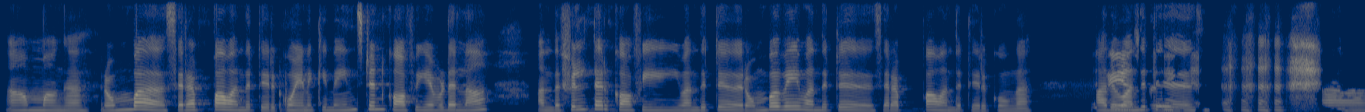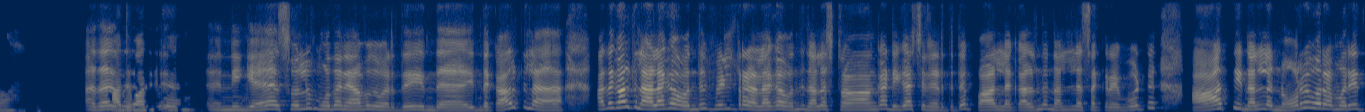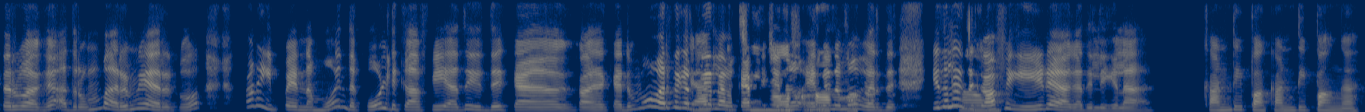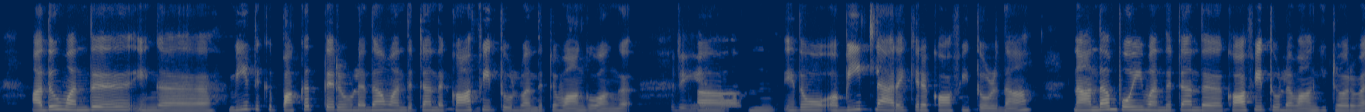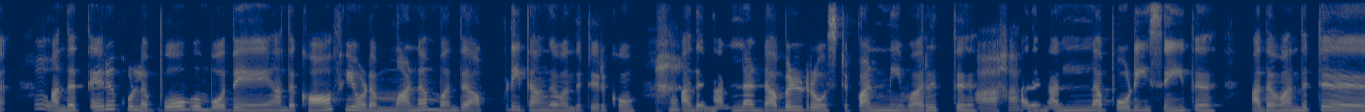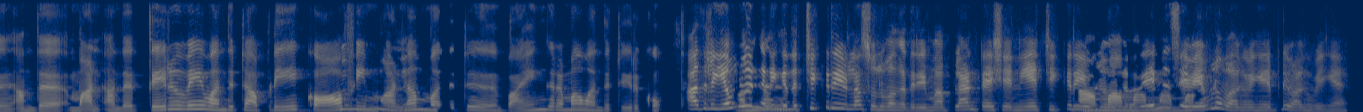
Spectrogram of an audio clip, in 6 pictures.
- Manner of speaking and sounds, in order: tapping; in English: "இன்ஸ்டன்ட் காஃபிய"; in English: "ஃபில்டர் காஃபி"; other background noise; laugh; drawn out: "அ"; in English: "ஃபில்டர்"; in English: "கோல்டு காஃபி"; in English: "கேப்புச்சினோ"; in English: "கேப்பச்சினோ"; laughing while speaking: "ஆமா, ஆமா"; drawn out: "எங்க"; chuckle; in English: "டபுள் ரோஸ்ட்டு"; unintelligible speech; in English: "பிளான்டேஷன்"
- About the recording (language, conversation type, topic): Tamil, podcast, மாலை தேநீர் அல்லது காபி நேரத்தை நீங்கள் எப்படி அனுபவிக்கிறீர்கள்?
